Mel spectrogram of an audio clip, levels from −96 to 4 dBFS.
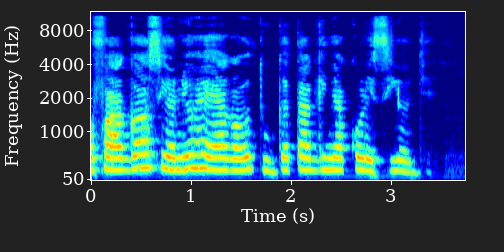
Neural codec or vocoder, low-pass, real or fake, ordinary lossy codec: vocoder, 48 kHz, 128 mel bands, Vocos; 10.8 kHz; fake; AAC, 48 kbps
